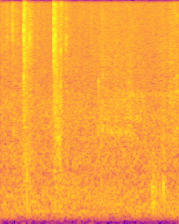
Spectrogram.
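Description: Brief rustles and scrapes from hands handling a roll of mounting tape and a plastic photo frame on a cutting mat, a few short separate noises over a low background hiss.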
